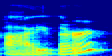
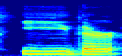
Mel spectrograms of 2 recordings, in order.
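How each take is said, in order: First: Either said "eye-ther". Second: Either said "ee-ther". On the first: Teacher to class, second way: either as "eye-ther". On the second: Teacher to class, first way: either as "ee-ther". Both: Shown as a demonstration. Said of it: "whichever way you say that".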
